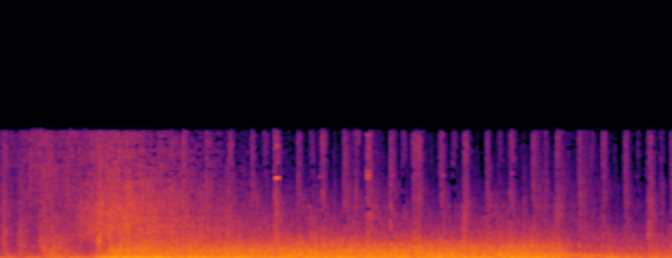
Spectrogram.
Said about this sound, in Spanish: Todos los viajes se inician con un primer paso. El de Marte será la explosión de llamas que hará que despegue una nave lanzadera.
